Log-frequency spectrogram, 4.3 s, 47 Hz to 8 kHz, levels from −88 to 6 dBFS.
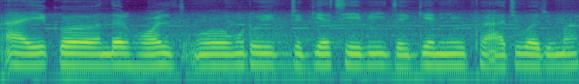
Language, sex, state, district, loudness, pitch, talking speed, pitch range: Gujarati, female, Gujarat, Gandhinagar, -15 LUFS, 150 Hz, 165 wpm, 150-155 Hz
